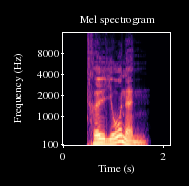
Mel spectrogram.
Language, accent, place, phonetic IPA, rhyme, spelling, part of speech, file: German, Germany, Berlin, [tʁɪˈli̯oːnən], -oːnən, Trillionen, noun, De-Trillionen.ogg
- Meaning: plural of Trillion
